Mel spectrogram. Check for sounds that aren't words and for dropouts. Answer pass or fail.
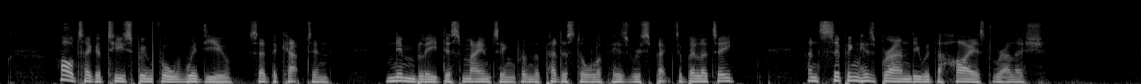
fail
